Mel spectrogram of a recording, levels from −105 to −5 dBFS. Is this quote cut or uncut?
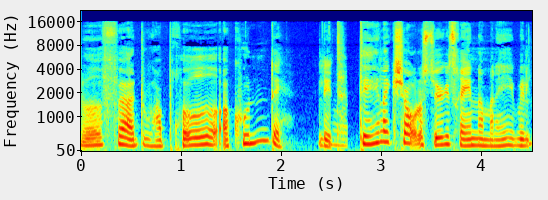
cut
